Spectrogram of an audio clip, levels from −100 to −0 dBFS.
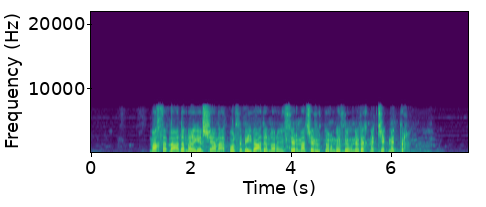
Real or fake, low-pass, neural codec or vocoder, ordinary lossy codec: fake; 7.2 kHz; vocoder, 22.05 kHz, 80 mel bands, HiFi-GAN; Opus, 64 kbps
